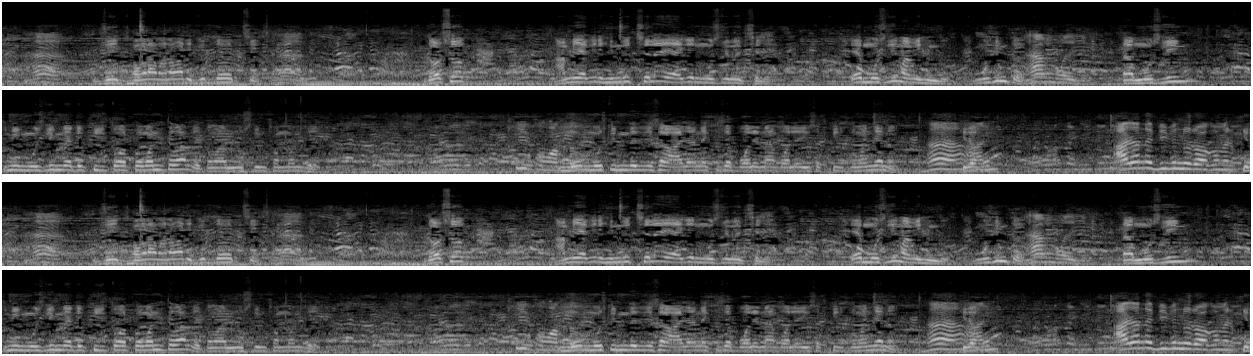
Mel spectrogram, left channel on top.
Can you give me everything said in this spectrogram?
যে ঝগড়া মারামারি যুদ্ধ হচ্ছে। দর্শক, আমি একজন হিন্দুর ছেলে, একজন মুসলিমের ছেলে। এ মুসলিম, আমি হিন্দু। মুসলিম তো? তা মুসলিম, তুমি মুসলিম একটু কিছু তোমার প্রমাণ দিতে পারবে তোমার মুসলিম সম্বন্ধে? মুসলিমদের যেসব আজানে কিসব বলে না বলে এইসব কিছু প্রমাণ জানো? কিরকম আজানে বিভিন্ন রকমের,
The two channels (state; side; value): identical; both; correlation 1.00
